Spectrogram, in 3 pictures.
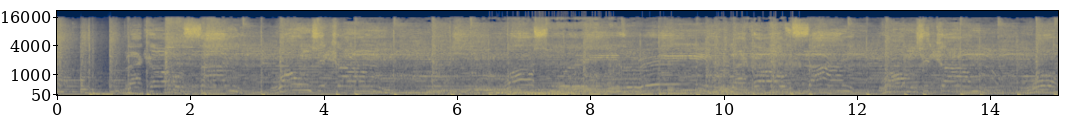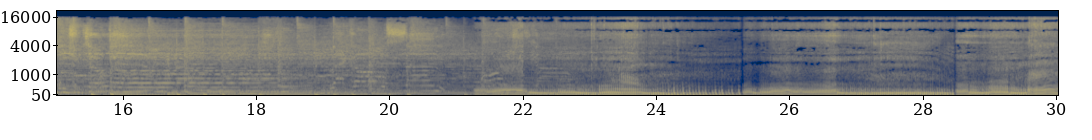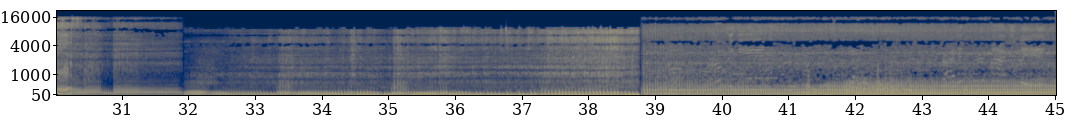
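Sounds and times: dirt bike engine revving: 0.0s - 45.0s.

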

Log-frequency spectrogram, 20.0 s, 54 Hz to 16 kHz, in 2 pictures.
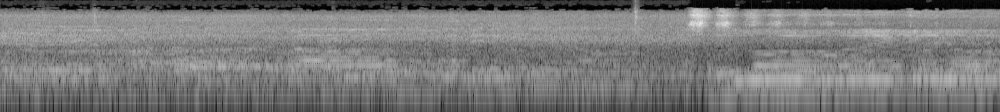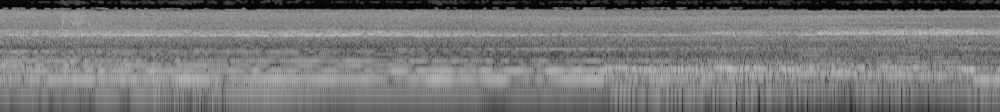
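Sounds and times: man singing through pa: 0.0s - 20.0s.

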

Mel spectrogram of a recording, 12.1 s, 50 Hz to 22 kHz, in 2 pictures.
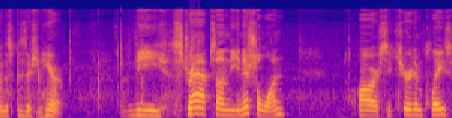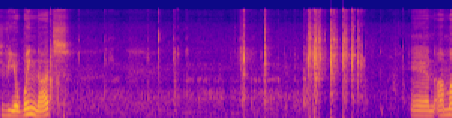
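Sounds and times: small fastener clicks and rattles: 9.2s - 10.9s.

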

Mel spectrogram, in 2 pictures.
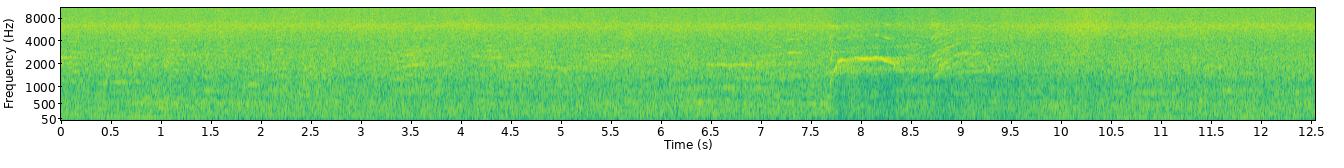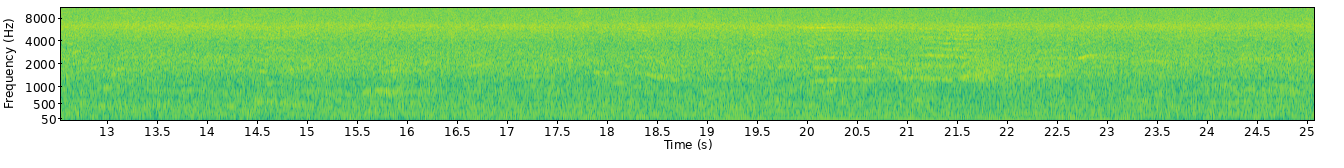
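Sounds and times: running water rushing: 0.0s - 25.0s.

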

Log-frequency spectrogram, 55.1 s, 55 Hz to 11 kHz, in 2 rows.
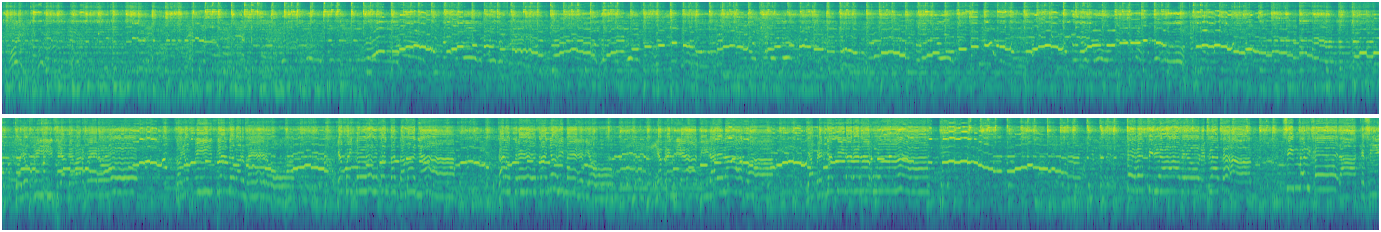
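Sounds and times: string band melody: 0.0s - 55.0s
strummed guitar accompaniment: 0.0s - 55.0s.

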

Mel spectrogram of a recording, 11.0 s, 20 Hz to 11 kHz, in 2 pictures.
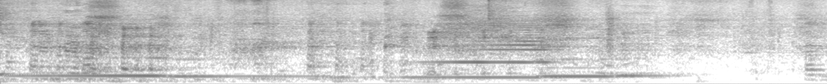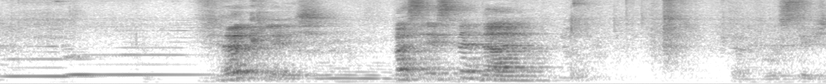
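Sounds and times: slow flute-like melody: 0.0s - 8.2s.

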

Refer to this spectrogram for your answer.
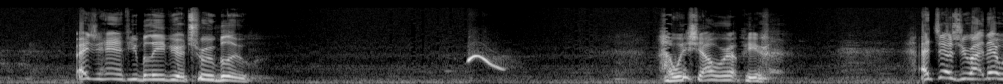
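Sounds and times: low room hum: 0.0s - 10.0s
person whistling a note: 4.7s - 5.2s.

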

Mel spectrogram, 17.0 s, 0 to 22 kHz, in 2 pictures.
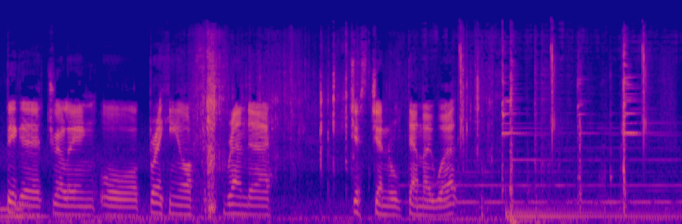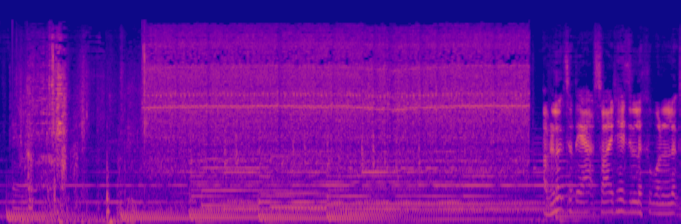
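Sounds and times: background music with bass: 0.0s - 3.5s, 4.4s - 17.0s
drill boring into stone: 10.3s - 15.2s.

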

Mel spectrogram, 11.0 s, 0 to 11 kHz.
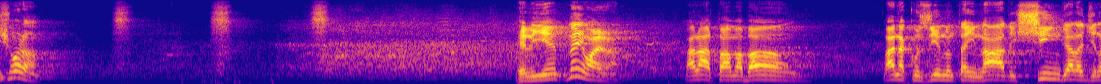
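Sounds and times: man sniffing into microphone: 1.1s - 1.5s, 2.1s - 3.4s.

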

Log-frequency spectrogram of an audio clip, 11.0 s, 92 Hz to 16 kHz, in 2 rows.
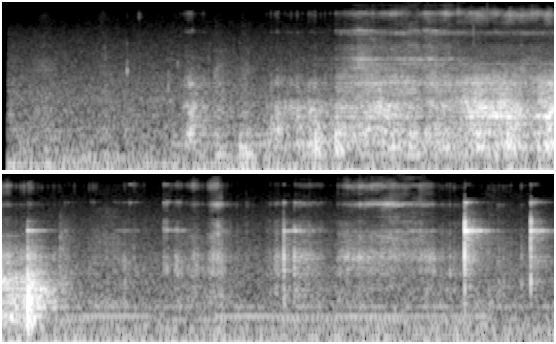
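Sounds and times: low background rumble: 0.1s - 11.0s.

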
